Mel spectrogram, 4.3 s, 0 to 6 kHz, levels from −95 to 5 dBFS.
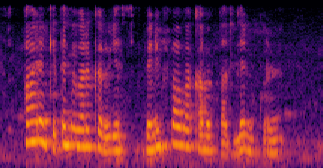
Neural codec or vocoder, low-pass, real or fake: codec, 16 kHz, 16 kbps, FreqCodec, smaller model; 5.4 kHz; fake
